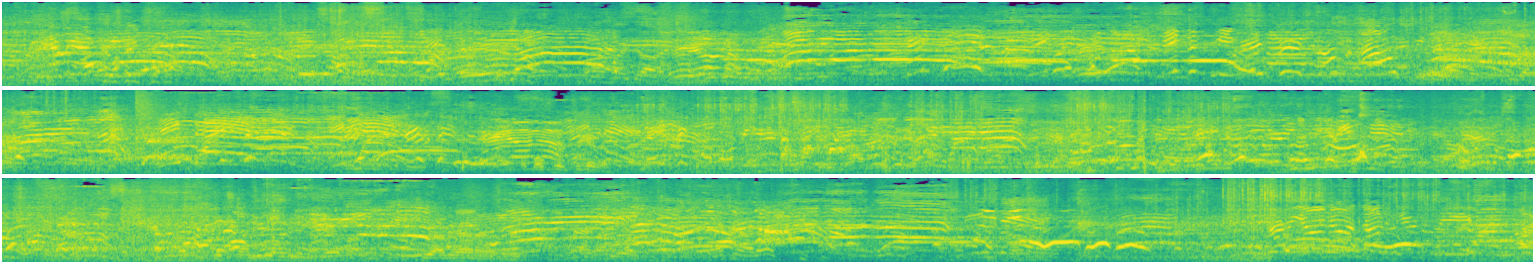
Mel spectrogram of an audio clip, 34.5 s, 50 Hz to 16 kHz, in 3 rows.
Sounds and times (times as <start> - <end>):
Outside, urban or manmade: 0.0 - 34.4.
